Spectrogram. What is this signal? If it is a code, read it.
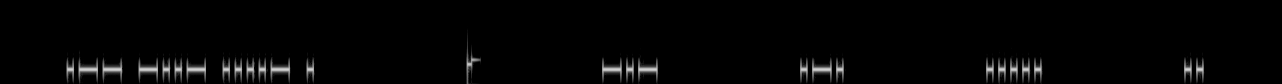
Morse code, heard as a keyed tone, about 20 wpm, spaced as for 9 wpm, 700 Hz. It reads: WX4E KR5I
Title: USA Call Signs - 4 Characters - 8x Character Spacing - 20wpm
